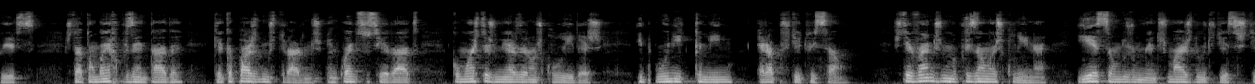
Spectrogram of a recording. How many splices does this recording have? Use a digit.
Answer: 1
